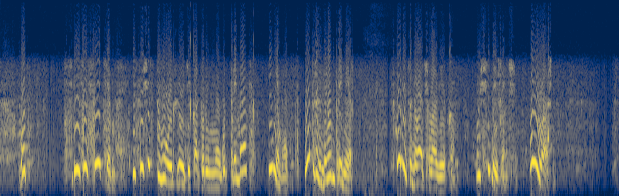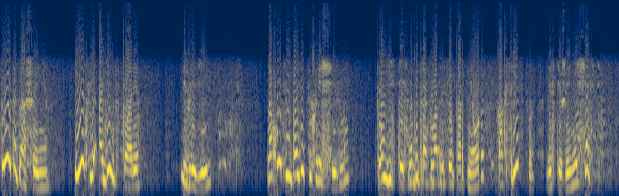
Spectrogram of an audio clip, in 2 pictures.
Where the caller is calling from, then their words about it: Samara, Samara Oblast, Russia; Я из Самары. Слушаю нашу передачу.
